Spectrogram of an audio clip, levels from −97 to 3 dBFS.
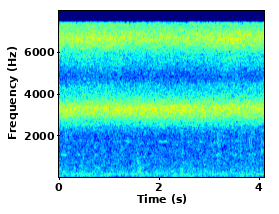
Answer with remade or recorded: recorded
